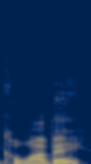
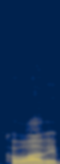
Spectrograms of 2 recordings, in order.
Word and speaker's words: Kawabe: Today, I have Hugh, and I hope I'm saying your last name right, Kawabe. How do you say your last name? – Perfect. Nah, it's good. Kawabe. – That's perfect. Yeah. Kawabe, perfect.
